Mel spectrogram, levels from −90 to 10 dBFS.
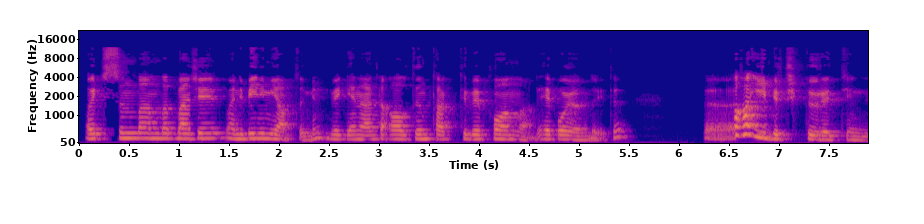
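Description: Compressed frames skipped: whole runs of 23.2 ms frames never reach playback, so the speech jumps ahead at 1.10 s, 2.33 s and 6.56 s, losing roughly 100, 200 and 150 ms. Each join is heard as a sudden jump where part of the speech is simply missing.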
